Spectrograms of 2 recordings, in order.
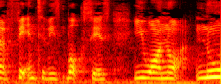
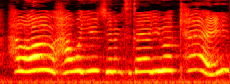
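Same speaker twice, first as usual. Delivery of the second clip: very high, bright sing-song nursery teacher; high sing-song voice for a classroom of small children; 14 semitones higher, 6 dB louder than usual. Shown as a demonstration. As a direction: gush like a teacher praising a toddler. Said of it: "If I'm working with children".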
